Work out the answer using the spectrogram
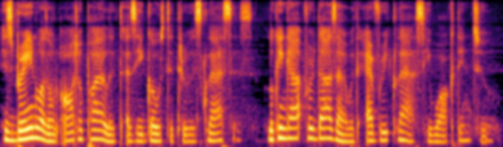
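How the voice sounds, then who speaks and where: A woman's voice: fairly low pitch, normal speed, dark tone, no echo. A woman reading scripted fan fiction aloud as a narrator. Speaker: podfic reader.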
